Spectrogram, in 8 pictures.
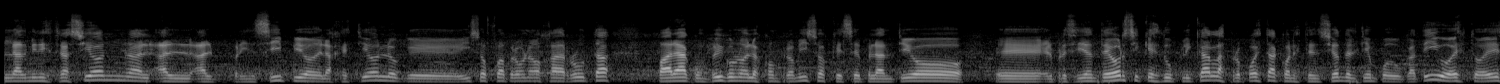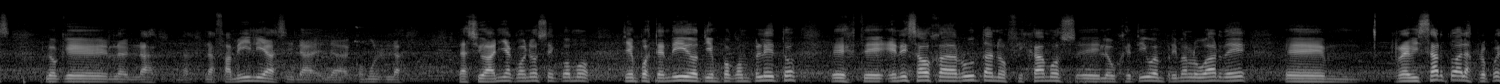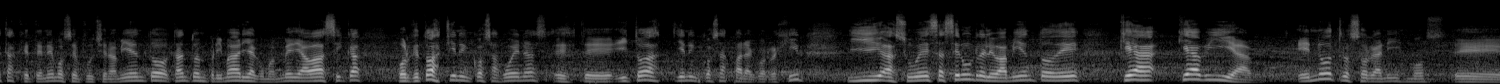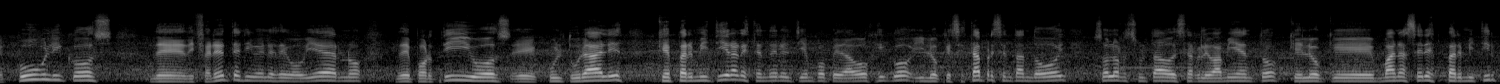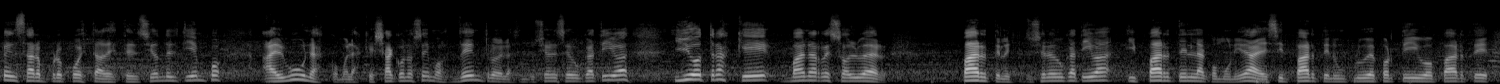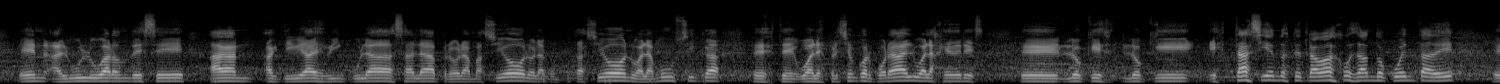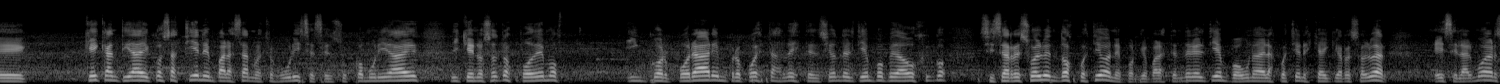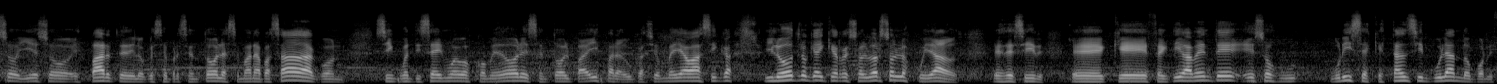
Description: Declaraciones del presidente de ANEP, Pablo Caggiani
Declaraciones del presidente de ANEP, Pablo Caggiani 08/09/2025 Compartir Facebook X Copiar enlace WhatsApp LinkedIn Tras la presentación de la hoja de ruta de Extensión del Tiempo Pedagógico, el presidente de la Administración Nacional de Educación Pública, Pablo Caggiani, diálogo con la prensa.
anep_prensa.mp3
